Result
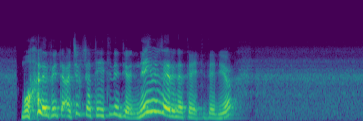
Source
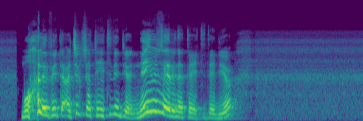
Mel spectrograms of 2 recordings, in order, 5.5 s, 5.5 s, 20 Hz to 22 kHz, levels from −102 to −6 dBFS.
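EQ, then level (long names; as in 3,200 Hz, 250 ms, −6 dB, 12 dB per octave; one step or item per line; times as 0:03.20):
low-pass filter 2,600 Hz 24 dB per octave
0.0 dB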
